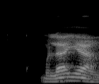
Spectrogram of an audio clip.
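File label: "melayang", Malay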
